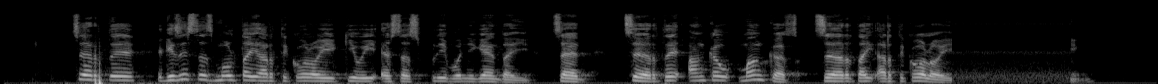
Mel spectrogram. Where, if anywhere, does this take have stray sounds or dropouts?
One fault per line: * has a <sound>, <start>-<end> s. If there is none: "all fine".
all fine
